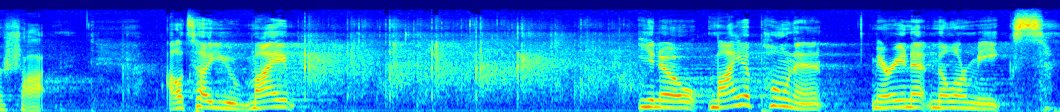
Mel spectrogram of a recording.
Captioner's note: applause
